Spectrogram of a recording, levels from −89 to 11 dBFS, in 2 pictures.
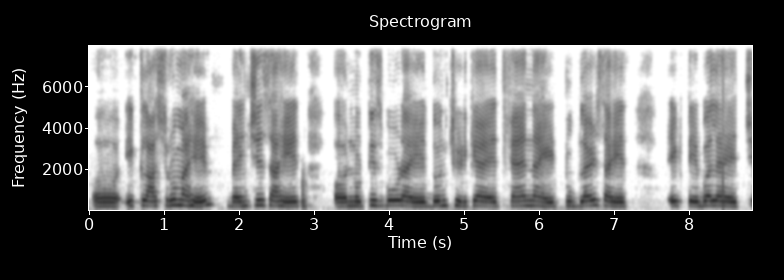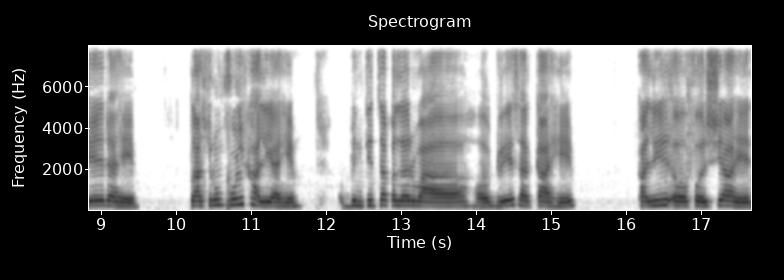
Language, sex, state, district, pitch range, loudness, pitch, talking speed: Marathi, female, Goa, North and South Goa, 215-250 Hz, -12 LUFS, 230 Hz, 125 wpm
